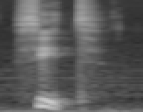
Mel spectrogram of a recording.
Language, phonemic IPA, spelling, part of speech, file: Swedish, /sɪtː/, sitt, pronoun / verb, Sv-sitt.ogg
- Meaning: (pronoun) neuter of sin; his, her(s), its, their(s); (verb) imperative of sitta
